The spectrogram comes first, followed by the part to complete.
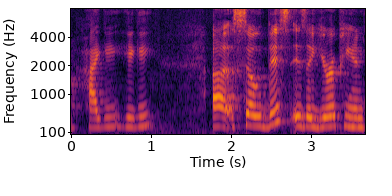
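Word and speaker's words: hygge: relax in practice have you ever heard of Higgy I'm saying it wrong hi Giggy so this is a European tradition you look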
